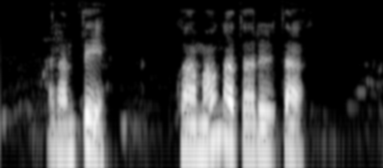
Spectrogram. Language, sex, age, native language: Icelandic, female, 50-59, Icelandic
